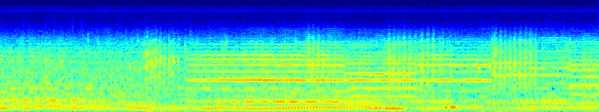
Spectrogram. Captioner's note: horses snorting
